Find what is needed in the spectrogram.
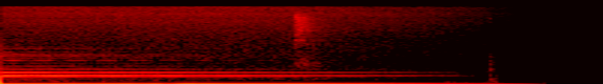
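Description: The last held piano chord of a song, ringing on and slowly fading away until the sound stops shortly before the end.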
